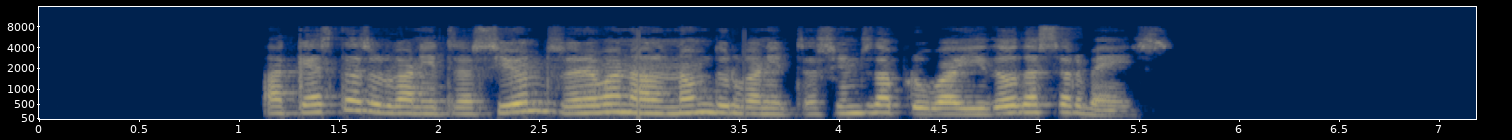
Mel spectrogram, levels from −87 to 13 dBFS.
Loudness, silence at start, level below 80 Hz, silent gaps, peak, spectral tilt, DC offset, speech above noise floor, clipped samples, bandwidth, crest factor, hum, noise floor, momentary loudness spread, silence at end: -19 LUFS; 1.15 s; -64 dBFS; none; -4 dBFS; -5 dB/octave; under 0.1%; over 71 dB; under 0.1%; 8.4 kHz; 18 dB; none; under -90 dBFS; 10 LU; 1.55 s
